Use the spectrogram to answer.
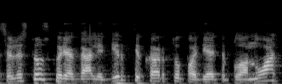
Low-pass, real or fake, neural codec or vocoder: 7.2 kHz; real; none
